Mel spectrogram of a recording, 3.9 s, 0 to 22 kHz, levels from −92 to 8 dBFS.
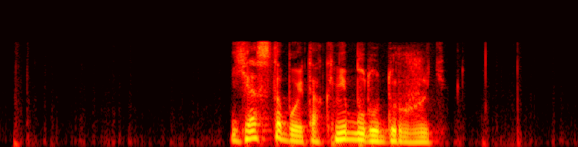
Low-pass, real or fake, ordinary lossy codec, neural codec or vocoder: none; real; none; none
